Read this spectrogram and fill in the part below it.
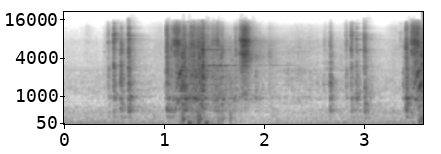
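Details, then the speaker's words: Go-kart small single-cylinder engine after stage 1 performance kit install, first start on the ground (fuel still priming): catches in ragged bursts, sputters and dies between tries, never settles; hard starting. "All right, we have it on the ground. See if it'll fire up. It isn't liking something."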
